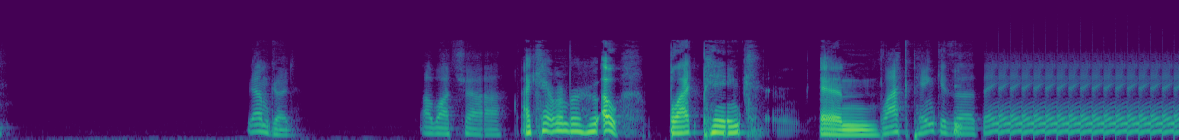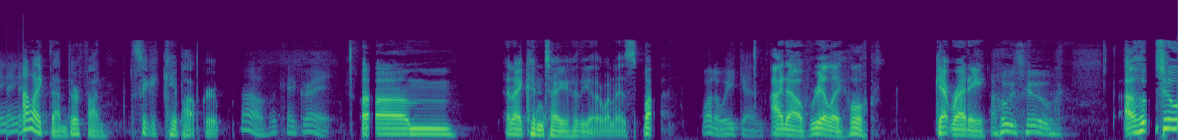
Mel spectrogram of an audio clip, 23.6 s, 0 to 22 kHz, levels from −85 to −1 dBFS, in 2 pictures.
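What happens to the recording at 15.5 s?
AAC frame loss with muting occurs from 15.47 to 15.57 s. The decoder zeroed the missing spectrum, and its overlapping windows fade the speech down and back up, leaving a soft-edged hole about 0.1 s long. The gap fits a few consecutive lost frames.

Across that moment, as through the rest of the clip, the speech sounds rough and grainy, with noise filling between the harmonics and an artificial-sounding top band. That points to likely low-delay AAC compression (AAC-ELD), whose short frames resolve pitch poorly, at a low bitrate around 32 kbps.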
